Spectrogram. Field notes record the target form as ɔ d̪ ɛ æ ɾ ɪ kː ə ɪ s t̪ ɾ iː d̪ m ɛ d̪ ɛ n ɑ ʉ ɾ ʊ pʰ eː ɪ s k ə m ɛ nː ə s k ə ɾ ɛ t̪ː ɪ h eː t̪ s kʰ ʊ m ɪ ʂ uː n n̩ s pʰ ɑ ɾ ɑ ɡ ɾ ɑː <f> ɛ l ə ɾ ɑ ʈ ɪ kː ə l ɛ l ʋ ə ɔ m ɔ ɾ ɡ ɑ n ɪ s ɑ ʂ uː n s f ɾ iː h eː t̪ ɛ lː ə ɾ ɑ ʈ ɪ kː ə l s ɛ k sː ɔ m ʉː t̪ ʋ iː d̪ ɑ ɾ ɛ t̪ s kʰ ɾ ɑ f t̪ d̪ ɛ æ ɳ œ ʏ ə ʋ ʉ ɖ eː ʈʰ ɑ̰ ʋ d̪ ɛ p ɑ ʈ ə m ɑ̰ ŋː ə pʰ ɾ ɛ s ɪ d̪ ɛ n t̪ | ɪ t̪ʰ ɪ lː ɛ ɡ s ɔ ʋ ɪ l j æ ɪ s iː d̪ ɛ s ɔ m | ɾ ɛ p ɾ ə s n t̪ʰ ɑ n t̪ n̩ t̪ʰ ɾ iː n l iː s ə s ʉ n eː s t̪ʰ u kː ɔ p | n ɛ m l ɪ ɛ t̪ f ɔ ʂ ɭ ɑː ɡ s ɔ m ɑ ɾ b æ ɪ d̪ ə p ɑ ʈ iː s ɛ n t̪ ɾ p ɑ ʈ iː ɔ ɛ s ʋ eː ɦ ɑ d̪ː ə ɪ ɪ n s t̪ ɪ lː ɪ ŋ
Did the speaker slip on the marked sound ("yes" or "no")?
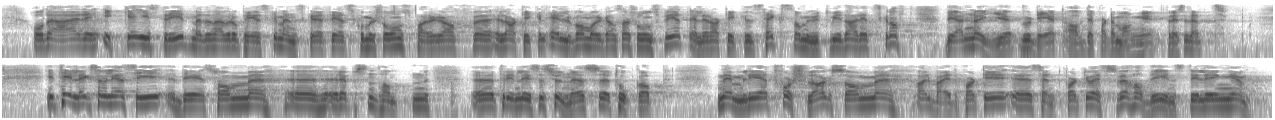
no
